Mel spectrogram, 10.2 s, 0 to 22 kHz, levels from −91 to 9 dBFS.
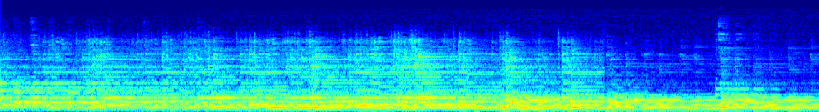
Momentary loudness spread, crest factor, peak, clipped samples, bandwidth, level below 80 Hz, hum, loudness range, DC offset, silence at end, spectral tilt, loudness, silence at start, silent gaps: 6 LU; 14 dB; -14 dBFS; under 0.1%; 7 kHz; -54 dBFS; none; 3 LU; under 0.1%; 0 s; -8 dB/octave; -28 LUFS; 0 s; none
